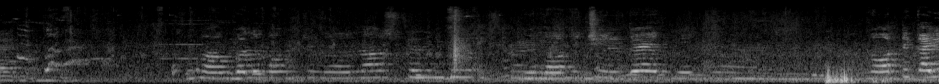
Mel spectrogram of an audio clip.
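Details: Five-week-old male Labrador Retriever puppies from a first litter whimper and whine together, many short high quavering cries overlapping through the clip, with a brief thump near the end.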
